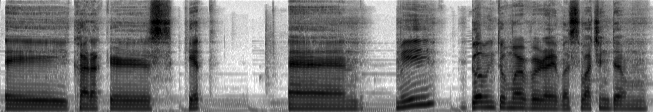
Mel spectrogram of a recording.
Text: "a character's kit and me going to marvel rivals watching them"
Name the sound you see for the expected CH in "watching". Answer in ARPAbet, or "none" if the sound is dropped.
CH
